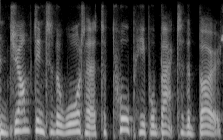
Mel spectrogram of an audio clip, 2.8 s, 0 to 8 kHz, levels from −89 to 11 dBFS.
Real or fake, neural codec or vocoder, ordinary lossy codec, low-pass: real; none; Opus, 32 kbps; 7.2 kHz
